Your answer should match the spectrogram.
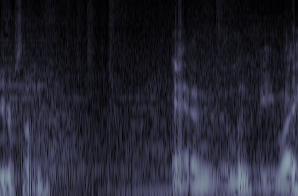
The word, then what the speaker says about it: Luffy: Yeah, it was Luffy. Why you said Oh. Luffy? It's Luffy. I think of like Fluffy, where it's the sounds are gonna be the same.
